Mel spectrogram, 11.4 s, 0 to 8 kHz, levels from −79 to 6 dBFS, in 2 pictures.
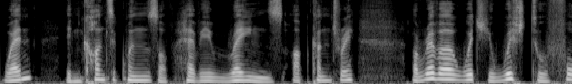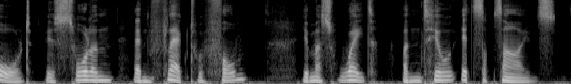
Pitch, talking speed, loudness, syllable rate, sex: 140 Hz, 140 wpm, -21 LUFS, 4.1 syllables/s, male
